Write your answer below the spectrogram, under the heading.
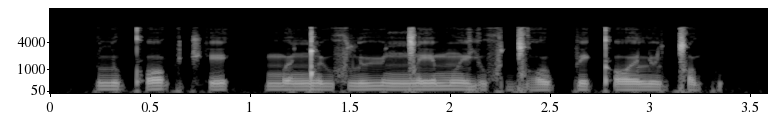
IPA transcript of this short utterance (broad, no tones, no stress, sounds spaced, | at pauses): l u kʼ ɔː k t͡ʃʼ e | m əː ŋ͡ǃ ʉː xʷ l ʉː ŋ͡ǀ e m ũ ɪ̯ j e xʷ ɡ͡ǀ ɔː ʊ̯ pː e kʼ ɔ ə̯ l ʉ l ǀ ɒ kʷ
